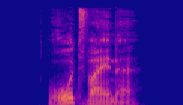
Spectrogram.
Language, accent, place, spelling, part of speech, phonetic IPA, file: German, Germany, Berlin, Rotweine, noun, [ˈʁoːtˌvaɪ̯nə], De-Rotweine.ogg
- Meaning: nominative/accusative/genitive plural of Rotwein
